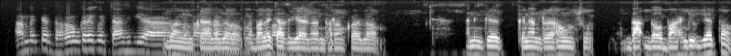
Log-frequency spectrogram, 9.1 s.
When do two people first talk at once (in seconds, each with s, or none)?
2.0 s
